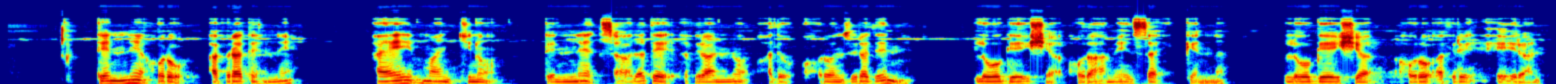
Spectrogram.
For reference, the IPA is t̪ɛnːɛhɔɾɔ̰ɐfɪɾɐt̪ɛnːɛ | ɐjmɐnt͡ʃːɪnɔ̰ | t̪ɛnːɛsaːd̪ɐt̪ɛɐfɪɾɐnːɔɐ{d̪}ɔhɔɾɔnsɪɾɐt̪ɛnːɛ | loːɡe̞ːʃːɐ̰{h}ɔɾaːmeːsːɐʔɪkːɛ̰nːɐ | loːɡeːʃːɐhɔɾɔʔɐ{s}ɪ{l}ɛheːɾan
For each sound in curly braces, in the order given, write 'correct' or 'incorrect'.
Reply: correct, correct, incorrect, incorrect

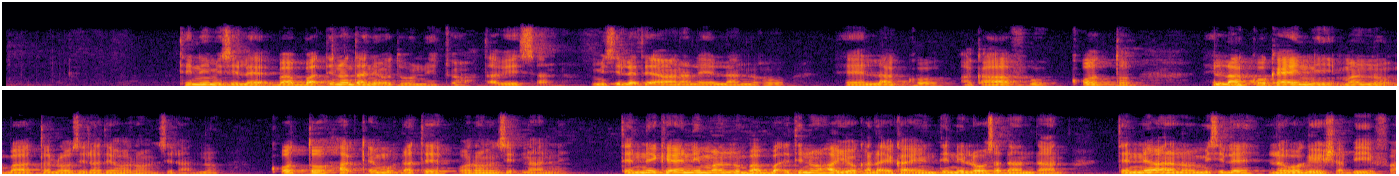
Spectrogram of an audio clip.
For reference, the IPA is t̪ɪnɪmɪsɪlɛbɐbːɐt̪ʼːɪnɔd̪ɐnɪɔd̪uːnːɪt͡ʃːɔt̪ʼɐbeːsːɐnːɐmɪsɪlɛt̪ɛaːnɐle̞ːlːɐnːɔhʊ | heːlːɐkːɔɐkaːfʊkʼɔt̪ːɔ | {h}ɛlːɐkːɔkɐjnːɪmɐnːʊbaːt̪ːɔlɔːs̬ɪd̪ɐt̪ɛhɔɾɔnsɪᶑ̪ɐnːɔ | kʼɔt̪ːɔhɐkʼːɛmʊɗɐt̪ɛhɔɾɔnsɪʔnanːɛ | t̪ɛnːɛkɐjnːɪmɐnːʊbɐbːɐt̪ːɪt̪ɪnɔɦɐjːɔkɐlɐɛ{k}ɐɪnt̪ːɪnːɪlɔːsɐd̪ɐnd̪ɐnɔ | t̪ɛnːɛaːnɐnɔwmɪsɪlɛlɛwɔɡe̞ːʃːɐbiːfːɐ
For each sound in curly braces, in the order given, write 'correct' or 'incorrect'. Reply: correct, correct

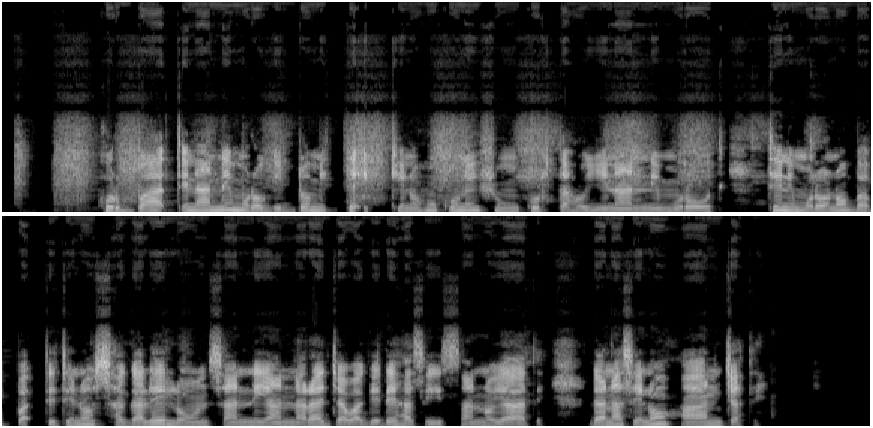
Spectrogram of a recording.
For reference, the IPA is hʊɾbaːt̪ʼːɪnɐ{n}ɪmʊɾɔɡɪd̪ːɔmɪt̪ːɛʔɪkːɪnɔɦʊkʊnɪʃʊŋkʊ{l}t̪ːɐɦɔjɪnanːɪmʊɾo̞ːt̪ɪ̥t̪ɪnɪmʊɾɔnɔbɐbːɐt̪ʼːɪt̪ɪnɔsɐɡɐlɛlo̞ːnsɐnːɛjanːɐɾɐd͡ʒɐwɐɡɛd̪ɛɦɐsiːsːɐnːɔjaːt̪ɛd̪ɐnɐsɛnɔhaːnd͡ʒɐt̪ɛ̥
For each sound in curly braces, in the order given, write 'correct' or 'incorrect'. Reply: incorrect, incorrect

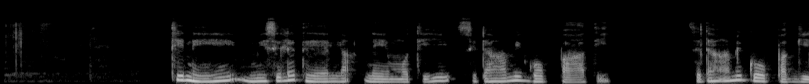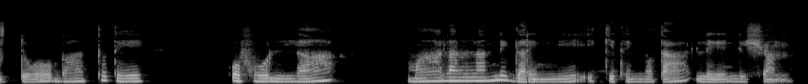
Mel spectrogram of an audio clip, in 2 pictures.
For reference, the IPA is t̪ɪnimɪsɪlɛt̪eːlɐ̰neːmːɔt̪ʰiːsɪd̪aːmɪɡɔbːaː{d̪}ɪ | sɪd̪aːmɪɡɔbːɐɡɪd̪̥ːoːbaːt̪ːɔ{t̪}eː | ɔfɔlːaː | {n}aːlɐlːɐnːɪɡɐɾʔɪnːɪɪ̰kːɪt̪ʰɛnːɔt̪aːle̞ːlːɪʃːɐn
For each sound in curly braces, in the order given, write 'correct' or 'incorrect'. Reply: incorrect, correct, incorrect

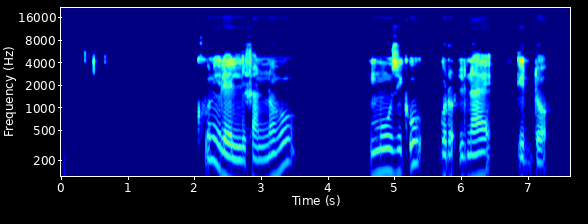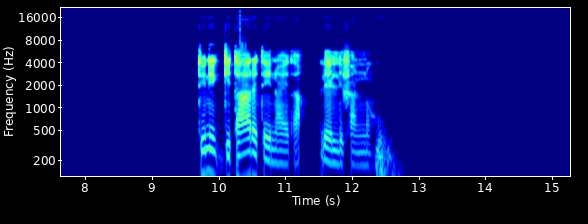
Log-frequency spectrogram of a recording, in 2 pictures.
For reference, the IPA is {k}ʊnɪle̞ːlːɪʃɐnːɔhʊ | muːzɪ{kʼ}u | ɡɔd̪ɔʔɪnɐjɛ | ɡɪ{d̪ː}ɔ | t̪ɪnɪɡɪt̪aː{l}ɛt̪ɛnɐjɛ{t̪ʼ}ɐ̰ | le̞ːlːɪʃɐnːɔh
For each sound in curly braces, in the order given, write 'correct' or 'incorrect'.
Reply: incorrect, correct, correct, incorrect, incorrect

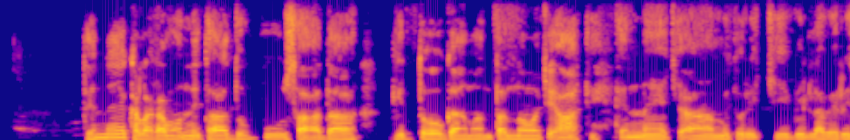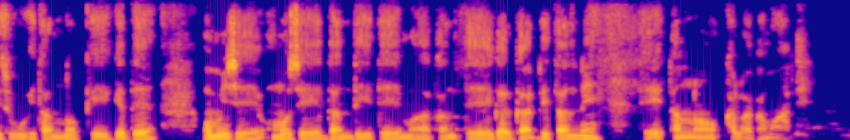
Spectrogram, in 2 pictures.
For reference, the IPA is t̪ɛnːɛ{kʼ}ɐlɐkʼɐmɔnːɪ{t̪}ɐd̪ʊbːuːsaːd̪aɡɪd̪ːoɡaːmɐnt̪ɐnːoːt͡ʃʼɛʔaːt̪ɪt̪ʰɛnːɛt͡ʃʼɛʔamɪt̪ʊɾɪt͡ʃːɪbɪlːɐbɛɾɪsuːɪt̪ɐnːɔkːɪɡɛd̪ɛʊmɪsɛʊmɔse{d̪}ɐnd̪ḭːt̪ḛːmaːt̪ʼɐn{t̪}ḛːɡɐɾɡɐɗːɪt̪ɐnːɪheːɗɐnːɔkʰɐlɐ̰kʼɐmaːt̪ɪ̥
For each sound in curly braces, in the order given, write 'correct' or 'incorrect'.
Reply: incorrect, correct, correct, correct

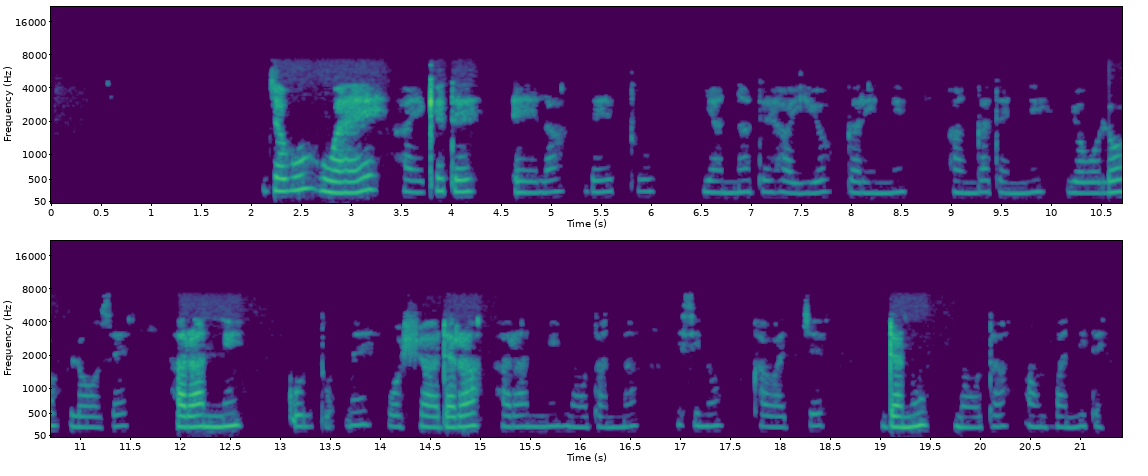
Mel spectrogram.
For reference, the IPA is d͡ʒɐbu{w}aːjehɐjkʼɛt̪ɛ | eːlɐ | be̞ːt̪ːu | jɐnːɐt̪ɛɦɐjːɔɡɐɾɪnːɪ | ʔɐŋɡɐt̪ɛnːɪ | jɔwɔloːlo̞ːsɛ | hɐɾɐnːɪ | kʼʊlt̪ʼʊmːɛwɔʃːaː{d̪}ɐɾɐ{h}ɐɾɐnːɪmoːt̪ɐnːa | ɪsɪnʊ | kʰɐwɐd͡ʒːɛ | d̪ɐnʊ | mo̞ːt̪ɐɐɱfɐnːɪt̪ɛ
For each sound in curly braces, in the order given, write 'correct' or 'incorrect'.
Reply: correct, correct, correct

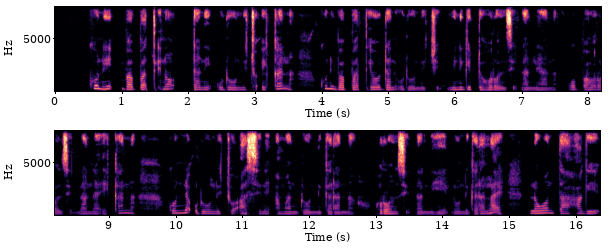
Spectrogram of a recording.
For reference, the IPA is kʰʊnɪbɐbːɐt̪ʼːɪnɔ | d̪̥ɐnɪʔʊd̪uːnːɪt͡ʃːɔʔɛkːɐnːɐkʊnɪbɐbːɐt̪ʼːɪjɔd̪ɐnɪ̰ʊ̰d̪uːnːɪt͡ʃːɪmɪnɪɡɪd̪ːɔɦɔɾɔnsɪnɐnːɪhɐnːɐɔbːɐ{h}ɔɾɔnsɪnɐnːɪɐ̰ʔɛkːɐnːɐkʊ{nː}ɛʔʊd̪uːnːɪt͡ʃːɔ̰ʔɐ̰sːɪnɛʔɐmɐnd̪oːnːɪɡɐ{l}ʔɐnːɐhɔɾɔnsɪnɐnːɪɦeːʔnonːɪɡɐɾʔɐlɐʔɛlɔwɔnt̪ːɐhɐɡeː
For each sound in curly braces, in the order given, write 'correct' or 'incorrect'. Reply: correct, correct, incorrect

